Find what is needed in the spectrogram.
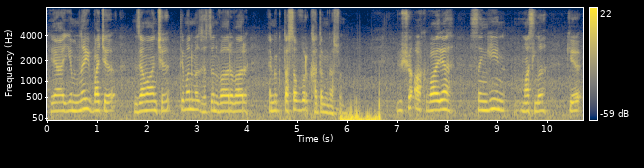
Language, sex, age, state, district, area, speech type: Kashmiri, male, 18-30, Jammu and Kashmir, Srinagar, urban, spontaneous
